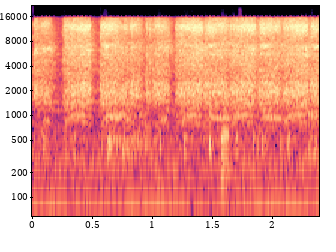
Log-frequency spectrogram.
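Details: Rebuilt UMX 300 micro RC plane, aileron servos after the glue-fouled elevator servo: short quick whirring sweeps with no catching or grinding; these servos move smoothly and work properly.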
